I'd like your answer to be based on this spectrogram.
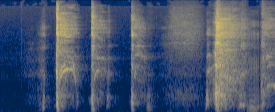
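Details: A run of about five harsh, explosive coughs with raspy breaths between, from an adult right after taking a bong hit of cannabis.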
